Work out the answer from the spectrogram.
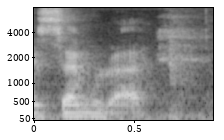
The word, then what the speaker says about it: samurai: I know I pronounce it a little bit different, but I'm just pronouncing it the Japanese way, samurai. Different pronunciation, same spelling, whatever.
